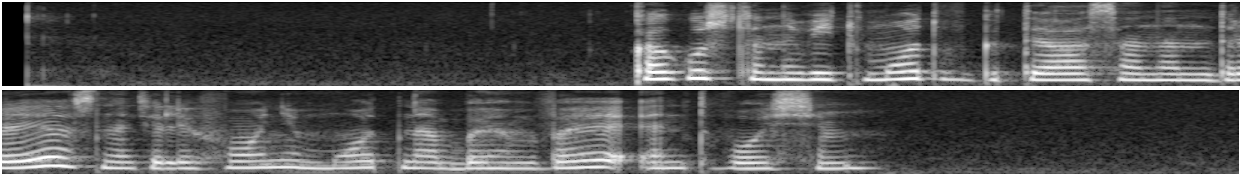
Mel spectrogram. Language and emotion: Russian, neutral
